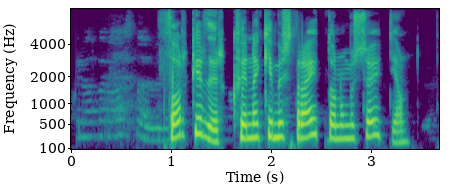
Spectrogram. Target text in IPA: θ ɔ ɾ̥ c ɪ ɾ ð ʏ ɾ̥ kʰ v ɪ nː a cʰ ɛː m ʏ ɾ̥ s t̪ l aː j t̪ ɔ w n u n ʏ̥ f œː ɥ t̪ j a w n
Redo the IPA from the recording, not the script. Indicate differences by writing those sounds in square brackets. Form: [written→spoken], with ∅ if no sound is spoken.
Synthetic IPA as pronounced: θ ɔ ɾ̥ c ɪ ɾ ð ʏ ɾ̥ kʰ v ɪ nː a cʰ ɛː m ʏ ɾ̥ s t̪ [l→ɾ] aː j t̪ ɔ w n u [n→m] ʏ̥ [f→s] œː ɥ t̪ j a w n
